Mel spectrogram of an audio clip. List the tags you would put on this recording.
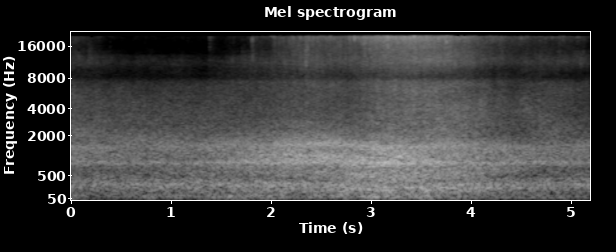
Soundscapes > Urban
Car Drive-by field-recording

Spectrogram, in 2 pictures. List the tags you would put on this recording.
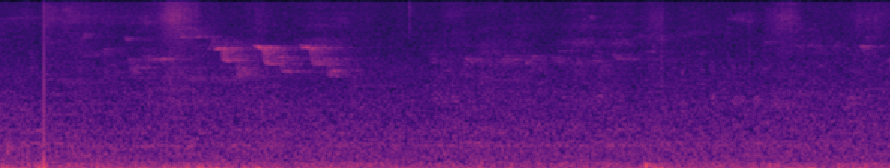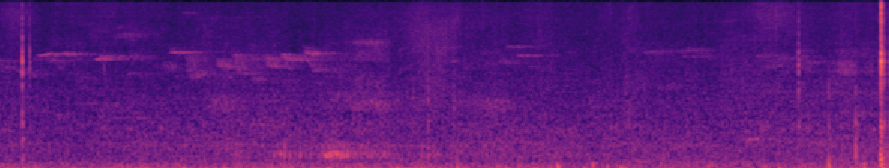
Soundscapes > Nature
Collserola Rossinyol Nice Nature

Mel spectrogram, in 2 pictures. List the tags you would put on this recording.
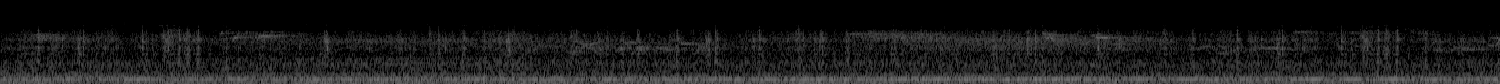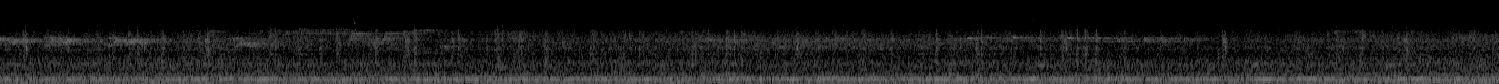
Soundscapes > Nature
nature modified-soundscape soundscape field-recording alice-holt-forest phenological-recording raspberry-pi artistic-intervention natural-soundscape Dendrophone data-to-sound sound-installation weather-data

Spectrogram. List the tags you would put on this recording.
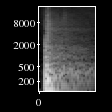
Sound effects > Objects / House appliances
tool tip household clang scoop drop plastic kitchen knock bucket carry slam hollow fill container spill lid cleaning foley clatter water pail liquid object handle pour shake metal garden debris

